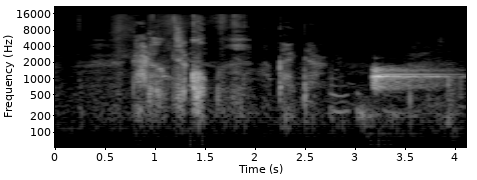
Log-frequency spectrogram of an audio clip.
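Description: Breathy whispering, then about three seconds in a sudden loud swell with a single steady high tone that holds on.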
